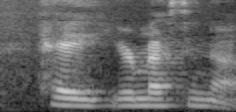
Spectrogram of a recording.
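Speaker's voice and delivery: ordinary delivery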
